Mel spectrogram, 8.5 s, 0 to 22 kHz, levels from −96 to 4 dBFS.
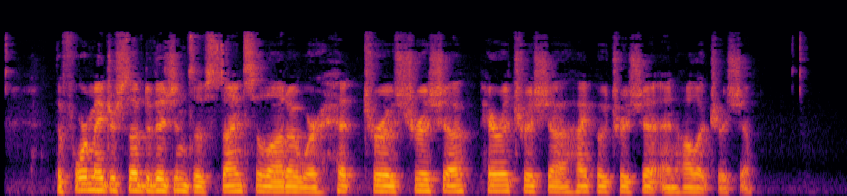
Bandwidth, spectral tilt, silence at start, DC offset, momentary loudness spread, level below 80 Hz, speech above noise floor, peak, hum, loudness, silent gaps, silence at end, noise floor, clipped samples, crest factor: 11.5 kHz; -5.5 dB/octave; 0.55 s; under 0.1%; 7 LU; -44 dBFS; 35 dB; -4 dBFS; none; -19 LUFS; none; 0.95 s; -54 dBFS; under 0.1%; 16 dB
